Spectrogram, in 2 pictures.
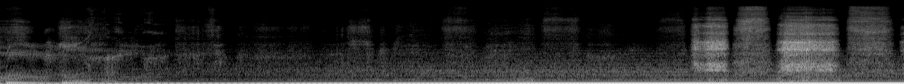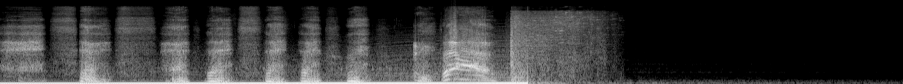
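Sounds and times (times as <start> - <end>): low drone: 0.0 - 15.1
sharp hits: 13.5 - 15.2.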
